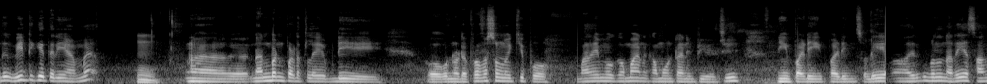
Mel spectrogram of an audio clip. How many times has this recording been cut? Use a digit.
2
